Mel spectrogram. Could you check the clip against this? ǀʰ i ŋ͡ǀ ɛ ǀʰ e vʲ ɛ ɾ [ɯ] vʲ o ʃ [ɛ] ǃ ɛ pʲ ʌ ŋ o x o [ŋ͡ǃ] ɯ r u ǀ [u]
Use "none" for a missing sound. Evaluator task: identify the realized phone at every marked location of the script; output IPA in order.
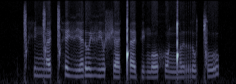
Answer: ɯ, ɛ, ŋ͡ǃ, u

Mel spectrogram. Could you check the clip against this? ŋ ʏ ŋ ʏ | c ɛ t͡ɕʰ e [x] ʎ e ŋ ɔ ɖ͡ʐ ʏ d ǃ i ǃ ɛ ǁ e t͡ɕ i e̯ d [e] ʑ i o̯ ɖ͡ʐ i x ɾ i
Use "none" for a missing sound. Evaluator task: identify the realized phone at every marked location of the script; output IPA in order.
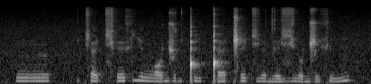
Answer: x, e

